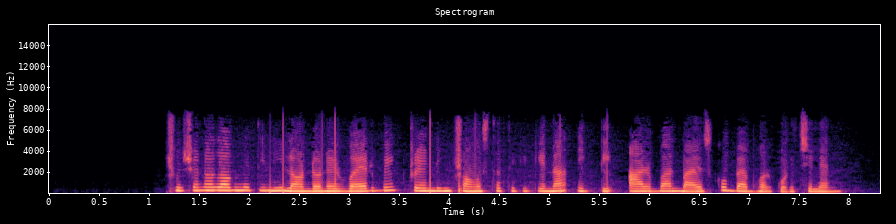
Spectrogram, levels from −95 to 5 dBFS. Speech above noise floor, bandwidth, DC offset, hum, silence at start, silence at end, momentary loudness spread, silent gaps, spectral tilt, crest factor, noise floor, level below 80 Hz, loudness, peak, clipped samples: 69 dB; 7.2 kHz; under 0.1%; none; 1.2 s; 0.4 s; 9 LU; none; -7 dB/octave; 16 dB; -85 dBFS; -52 dBFS; -17 LUFS; 0 dBFS; under 0.1%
